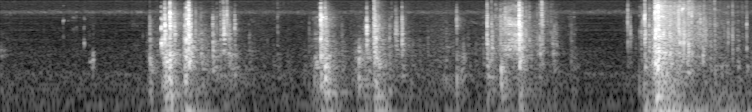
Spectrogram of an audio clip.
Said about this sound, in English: Man, that sounded real crusty when opening. That was a crusty door.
